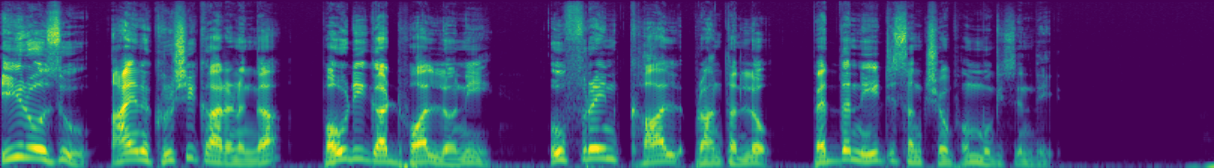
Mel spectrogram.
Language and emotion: Telugu, neutral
